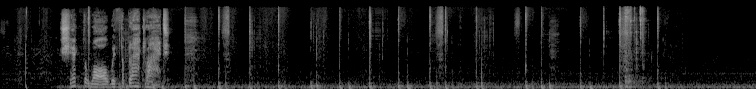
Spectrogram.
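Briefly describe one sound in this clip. Footsteps thud on wooden stairs and floorboards.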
